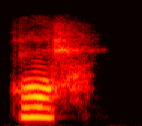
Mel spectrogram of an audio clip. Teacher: Setelah panjang 6 harokat baru ditekan. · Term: tasydidnya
